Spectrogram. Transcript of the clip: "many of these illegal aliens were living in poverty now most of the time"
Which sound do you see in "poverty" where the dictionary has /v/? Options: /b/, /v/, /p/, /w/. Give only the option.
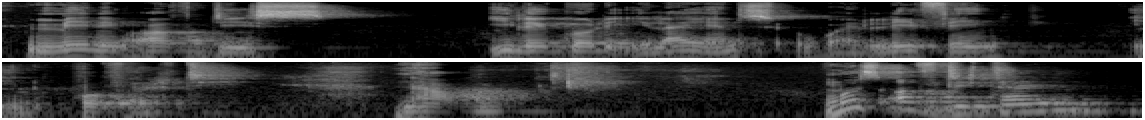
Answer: /v/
